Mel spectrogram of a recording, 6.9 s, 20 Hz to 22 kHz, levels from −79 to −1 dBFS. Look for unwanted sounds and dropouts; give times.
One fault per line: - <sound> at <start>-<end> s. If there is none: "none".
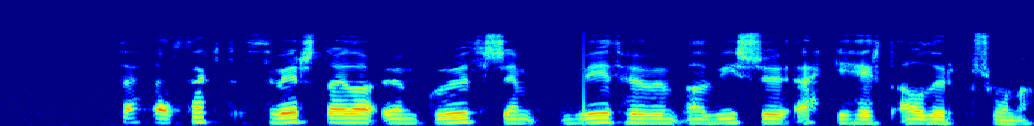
none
